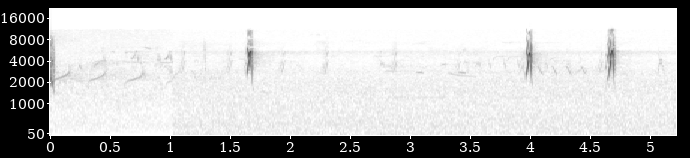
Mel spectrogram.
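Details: Willow flycatcher in Wisconsin giving three sharp, very short whit-like notes at irregular intervals over soft background hiss, with faint trills of other birds at the start.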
